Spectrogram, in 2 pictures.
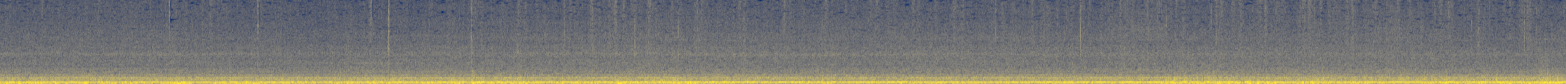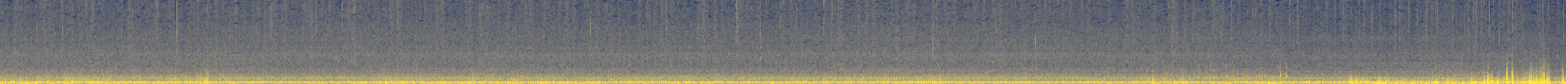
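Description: Skateboard wheels rolling steadily over pavement: a continuous rumble with a steady hum, growing louder and rougher near the end.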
